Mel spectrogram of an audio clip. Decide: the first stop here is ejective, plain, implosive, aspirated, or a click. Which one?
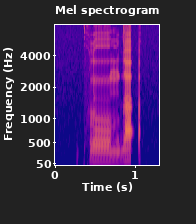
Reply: aspirated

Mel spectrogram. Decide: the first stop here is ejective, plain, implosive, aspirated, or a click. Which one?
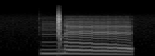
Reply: click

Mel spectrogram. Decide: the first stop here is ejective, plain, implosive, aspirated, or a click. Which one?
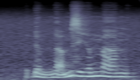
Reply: implosive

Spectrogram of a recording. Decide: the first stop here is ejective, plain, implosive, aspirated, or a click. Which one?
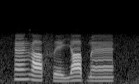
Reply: implosive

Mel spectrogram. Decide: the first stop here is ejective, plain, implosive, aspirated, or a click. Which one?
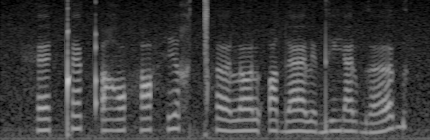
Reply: click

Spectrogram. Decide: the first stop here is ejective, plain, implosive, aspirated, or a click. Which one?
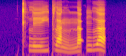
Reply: aspirated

